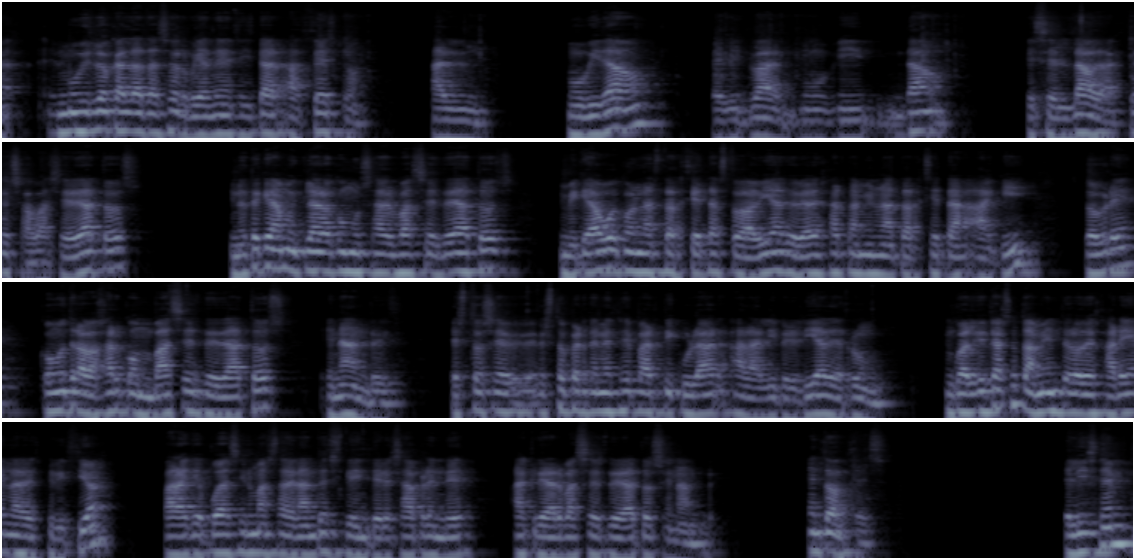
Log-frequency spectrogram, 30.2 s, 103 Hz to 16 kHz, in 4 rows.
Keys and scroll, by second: 2.7 Return, 7.6 Return.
